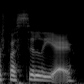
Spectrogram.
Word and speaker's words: Facilier: The missing word was pronounce. It's Dr. Facilier.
